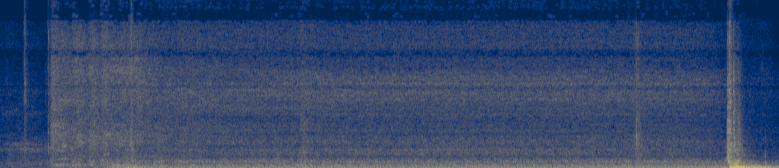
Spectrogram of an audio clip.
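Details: Newly acquired project vehicle with weak battery started on a boost pack: brief crank, catches quickly and settles into a steady even diesel idle with no misfire or stumble; running a lot better.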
